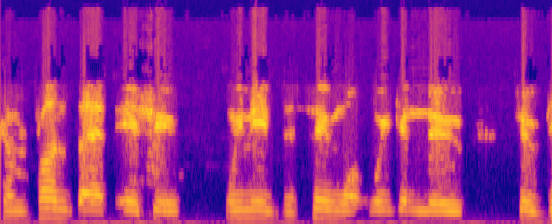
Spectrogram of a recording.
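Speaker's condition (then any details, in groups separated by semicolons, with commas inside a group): ALS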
